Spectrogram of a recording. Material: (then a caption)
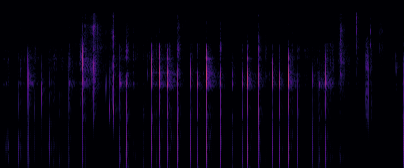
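Wood. A thin, hand-sized oval slice of light wood with a brown bark rim is held in one hand while long nails scratch and tap its flat cut face. About twenty-three quick, dry clicks and scrapes follow one another with almost no ring. The sound is crisp and bright.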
